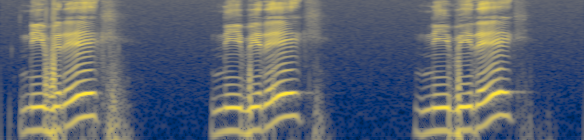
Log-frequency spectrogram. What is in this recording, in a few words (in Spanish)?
Zapoteco Albarradas, santo domingo albarradas; adjetivos; INALI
